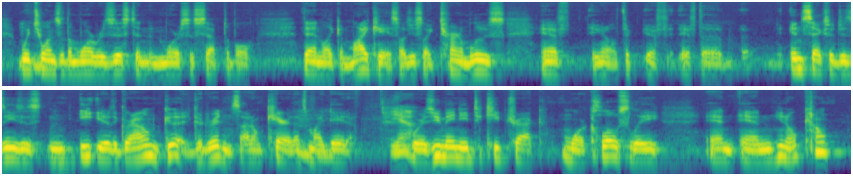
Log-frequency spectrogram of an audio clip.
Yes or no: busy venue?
yes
